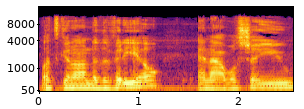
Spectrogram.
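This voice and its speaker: Soft-spoken, a man talks at a medium pitch with ordinary pitch variation. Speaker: gaming video creator. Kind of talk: tutorial. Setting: home recording, late at night. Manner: quiet, speaking softly; hesitant, many fillers.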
